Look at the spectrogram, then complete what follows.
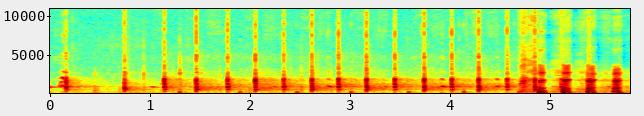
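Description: Hand pump of a garden pressure-sprayer pot being worked to pressurise it, giving a steady clicking of about three strokes a second, with a few short falling squeaks near the end.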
